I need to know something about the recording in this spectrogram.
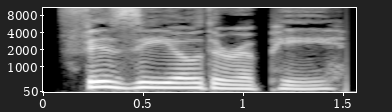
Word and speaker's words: physiotherapy: phys i o ther a py physiotherapy Stress o and keep ther light. phys i o ther a py physiotherapy Practice repeatedly and you'll soon be able to say this word perfectly.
